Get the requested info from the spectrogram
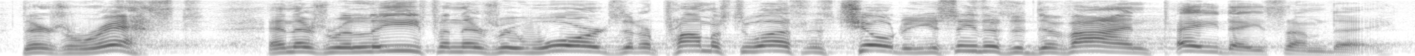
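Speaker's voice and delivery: high, loud pulpit preaching, pressing hard; fervent preacher at full cry; full-force preaching. Acted. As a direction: drive the scripture home from the pulpit.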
